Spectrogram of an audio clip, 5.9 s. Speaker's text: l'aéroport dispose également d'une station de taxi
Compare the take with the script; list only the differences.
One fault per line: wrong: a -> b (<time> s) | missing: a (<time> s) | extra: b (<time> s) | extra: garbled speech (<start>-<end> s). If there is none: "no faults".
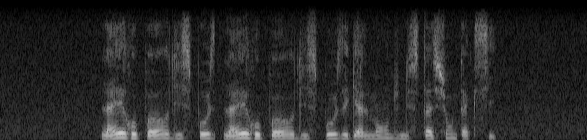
extra: l'aéroport dispose (2.2 s)
missing: de (4.5 s)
